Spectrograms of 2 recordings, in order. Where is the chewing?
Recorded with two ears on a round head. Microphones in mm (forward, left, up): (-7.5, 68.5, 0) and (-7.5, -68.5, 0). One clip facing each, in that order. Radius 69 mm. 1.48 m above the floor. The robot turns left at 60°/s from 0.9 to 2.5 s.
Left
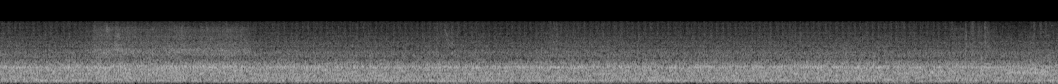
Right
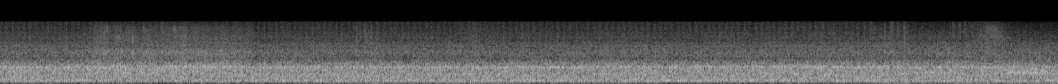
No chewing in this recording.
